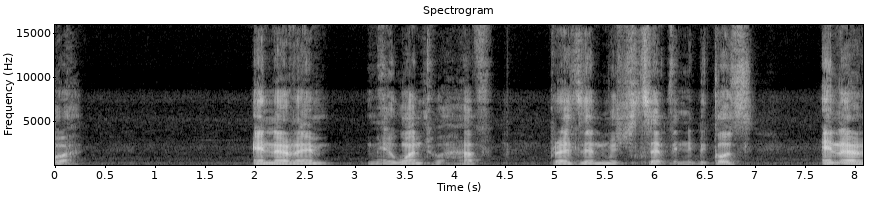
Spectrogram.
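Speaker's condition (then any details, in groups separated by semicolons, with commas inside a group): Neurological disease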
